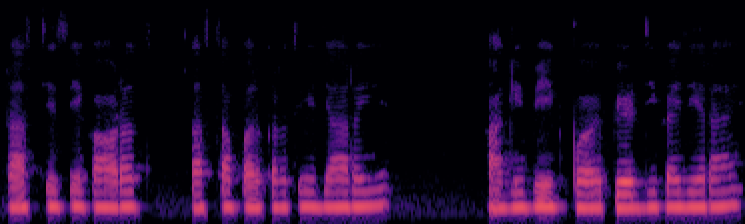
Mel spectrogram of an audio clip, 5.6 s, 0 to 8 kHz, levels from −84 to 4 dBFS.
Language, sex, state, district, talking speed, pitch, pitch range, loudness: Hindi, male, Andhra Pradesh, Srikakulam, 205 wpm, 150 Hz, 145-155 Hz, -36 LUFS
